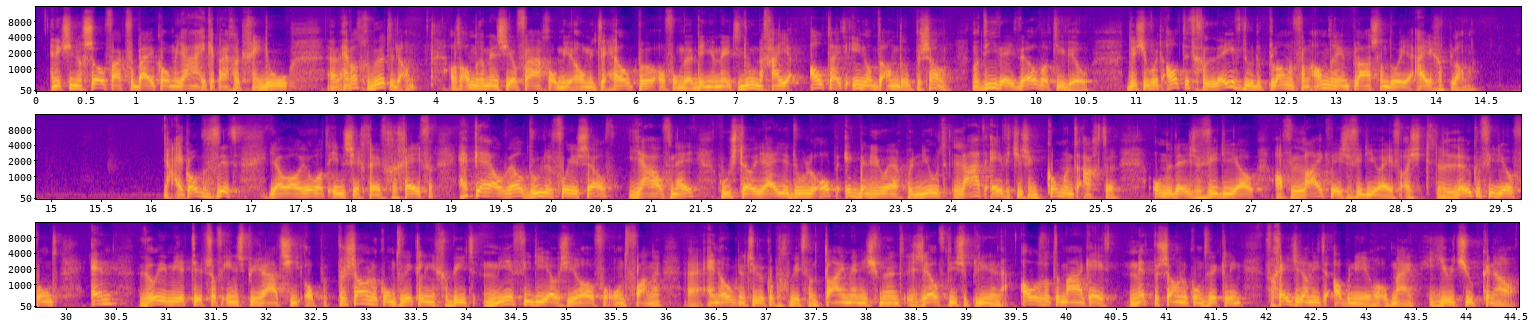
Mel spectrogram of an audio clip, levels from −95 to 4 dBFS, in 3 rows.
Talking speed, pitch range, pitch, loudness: 220 wpm, 105-130 Hz, 115 Hz, -14 LUFS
